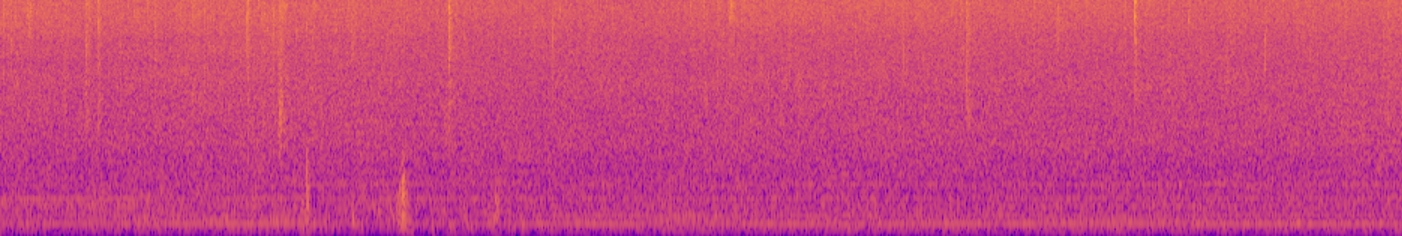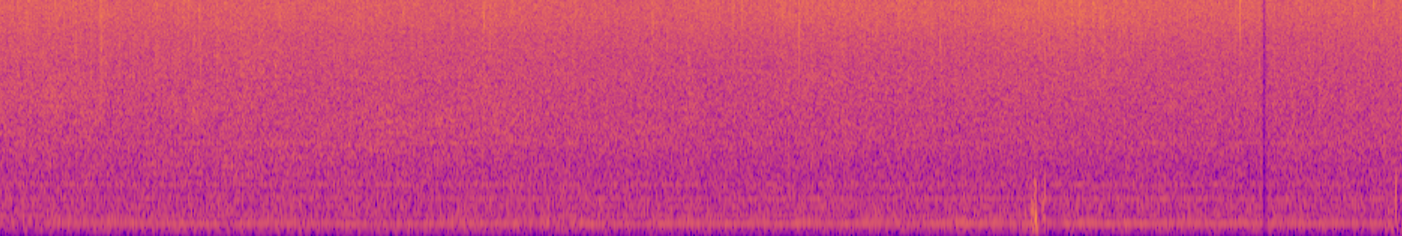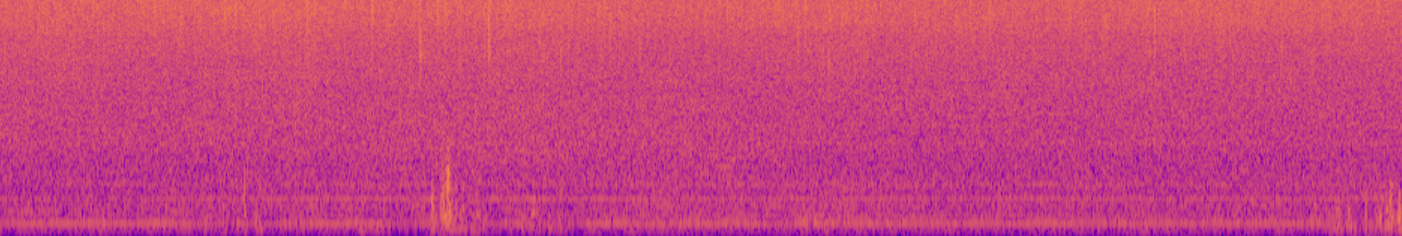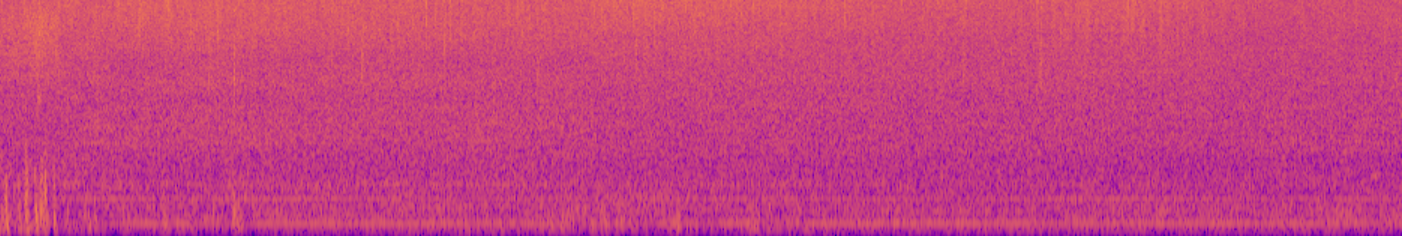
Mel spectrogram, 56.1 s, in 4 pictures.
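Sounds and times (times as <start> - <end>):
heavy rain on pavement: 0.0 - 56.0.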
